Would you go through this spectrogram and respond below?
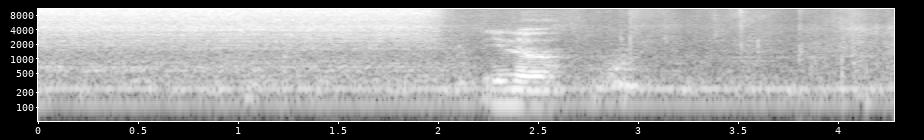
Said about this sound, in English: turn on my faucet, pouring water into my coffee machine. But I don't have, I make tea in my coffee maker.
